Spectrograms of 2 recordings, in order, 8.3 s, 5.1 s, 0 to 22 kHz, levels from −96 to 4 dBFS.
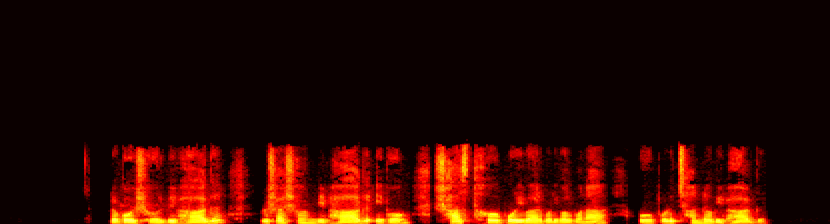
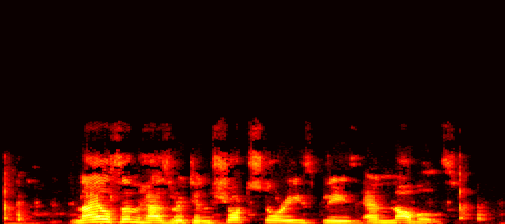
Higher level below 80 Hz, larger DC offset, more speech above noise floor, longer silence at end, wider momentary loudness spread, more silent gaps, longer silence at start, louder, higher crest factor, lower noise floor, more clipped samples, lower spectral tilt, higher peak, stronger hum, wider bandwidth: about the same, -62 dBFS vs -64 dBFS; neither; first, over 72 dB vs 34 dB; first, 0.65 s vs 0.25 s; second, 8 LU vs 21 LU; neither; first, 1.1 s vs 0.05 s; about the same, -19 LUFS vs -17 LUFS; about the same, 18 dB vs 16 dB; first, under -90 dBFS vs -52 dBFS; neither; about the same, -5.5 dB/octave vs -5 dB/octave; about the same, -2 dBFS vs -2 dBFS; neither; about the same, 8.2 kHz vs 7.6 kHz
